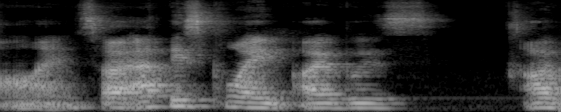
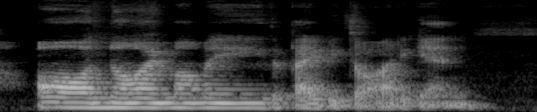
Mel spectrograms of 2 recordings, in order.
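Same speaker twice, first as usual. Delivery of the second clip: usual speaking voice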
